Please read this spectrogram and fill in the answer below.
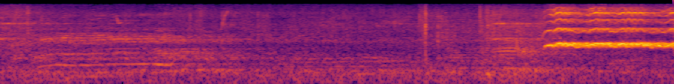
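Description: Referee's whistle: one short, shrill blast of about half a second, starting near the end and stopping the action, over a hall murmuring with voices.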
